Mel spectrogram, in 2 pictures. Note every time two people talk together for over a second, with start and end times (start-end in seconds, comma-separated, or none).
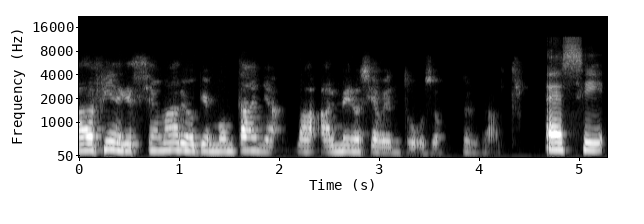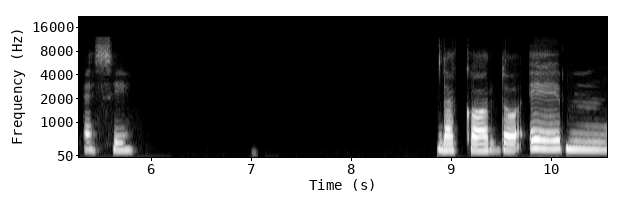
none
